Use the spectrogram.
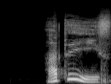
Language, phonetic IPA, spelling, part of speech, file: Russian, [ɐtɨˈist], атеист, noun, Ru-атеист.ogg
- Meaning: atheist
